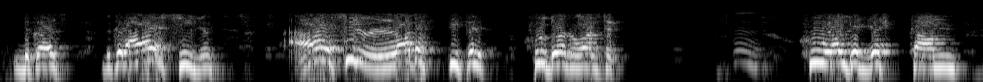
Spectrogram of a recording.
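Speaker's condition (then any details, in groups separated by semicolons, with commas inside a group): Cerebral palsy; spastic type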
